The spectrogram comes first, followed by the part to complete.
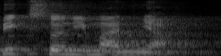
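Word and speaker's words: Bixonimania: The disease was called Bicksonimania. It rhymes with pneumonia, anemia, osteopenia, all these diseases that have a nia in it.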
